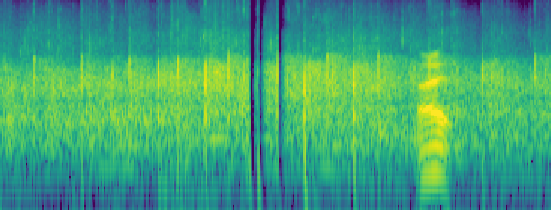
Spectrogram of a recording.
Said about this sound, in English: They are a huge part of what we do here at Catalyst, and we just want to thank them so much. So why don't you guys give them one more round of applause.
